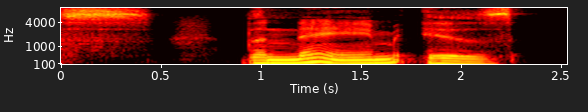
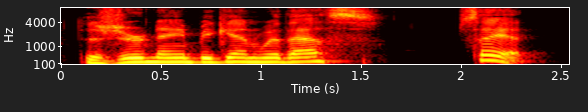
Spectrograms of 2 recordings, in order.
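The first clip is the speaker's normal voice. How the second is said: ordinary talk, nothing marked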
